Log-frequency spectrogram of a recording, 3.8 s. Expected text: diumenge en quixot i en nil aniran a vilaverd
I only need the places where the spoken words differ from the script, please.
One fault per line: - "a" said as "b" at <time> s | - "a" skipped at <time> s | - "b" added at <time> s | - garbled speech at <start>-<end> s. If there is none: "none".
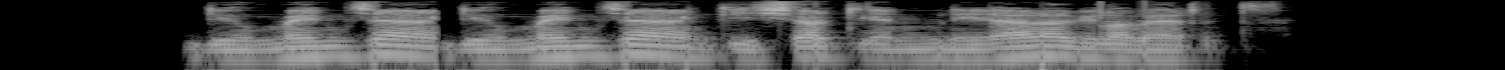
- "diumenge" added at 1.2 s
- "nil" skipped at 2.3 s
